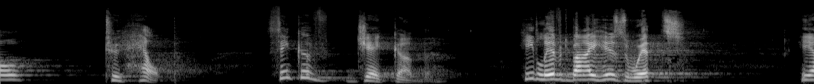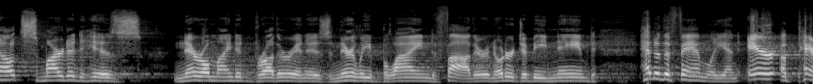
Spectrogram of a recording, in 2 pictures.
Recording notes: Sermon on Hebrews 4 preached at Grace Lutheran Church.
